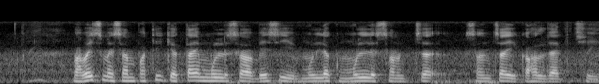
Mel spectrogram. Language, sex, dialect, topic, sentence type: Maithili, male, Southern/Standard, banking, statement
